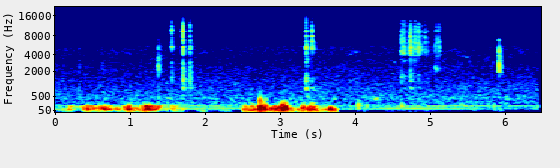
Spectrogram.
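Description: Fence wire being wound into tight wraps around itself with a wire-twisting crank handle at a terminal insulator: scattered sharp metallic clicks of the wire and tool. Two spells of low rumble are the loudest sound.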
